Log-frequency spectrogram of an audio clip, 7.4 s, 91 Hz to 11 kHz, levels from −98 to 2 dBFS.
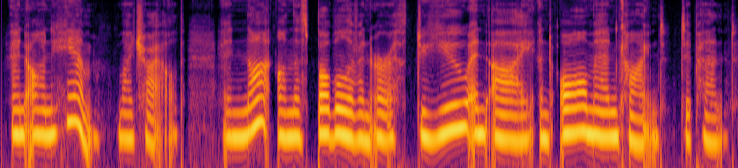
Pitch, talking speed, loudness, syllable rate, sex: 230 Hz, 170 wpm, -17 LUFS, 3.8 syllables/s, female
